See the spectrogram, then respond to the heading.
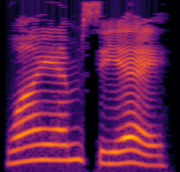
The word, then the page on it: ymca: British English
